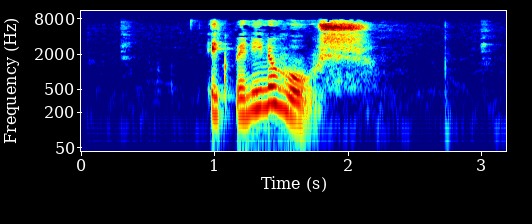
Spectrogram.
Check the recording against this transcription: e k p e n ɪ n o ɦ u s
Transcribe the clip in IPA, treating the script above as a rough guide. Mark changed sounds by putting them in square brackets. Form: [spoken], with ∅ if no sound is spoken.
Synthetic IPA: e k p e n [i] n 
